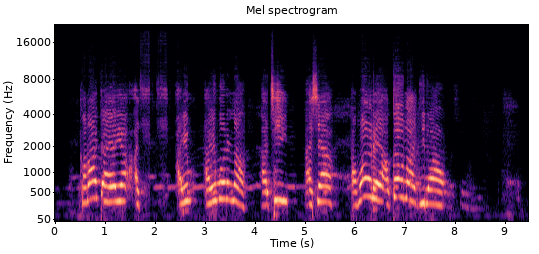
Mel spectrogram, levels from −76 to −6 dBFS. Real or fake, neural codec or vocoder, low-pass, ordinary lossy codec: fake; codec, 44.1 kHz, 2.6 kbps, DAC; 19.8 kHz; none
